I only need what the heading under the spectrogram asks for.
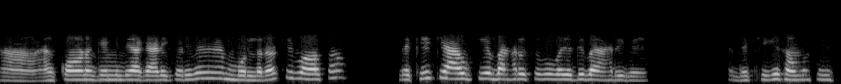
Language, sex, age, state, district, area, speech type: Odia, female, 60+, Odisha, Jharsuguda, rural, conversation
